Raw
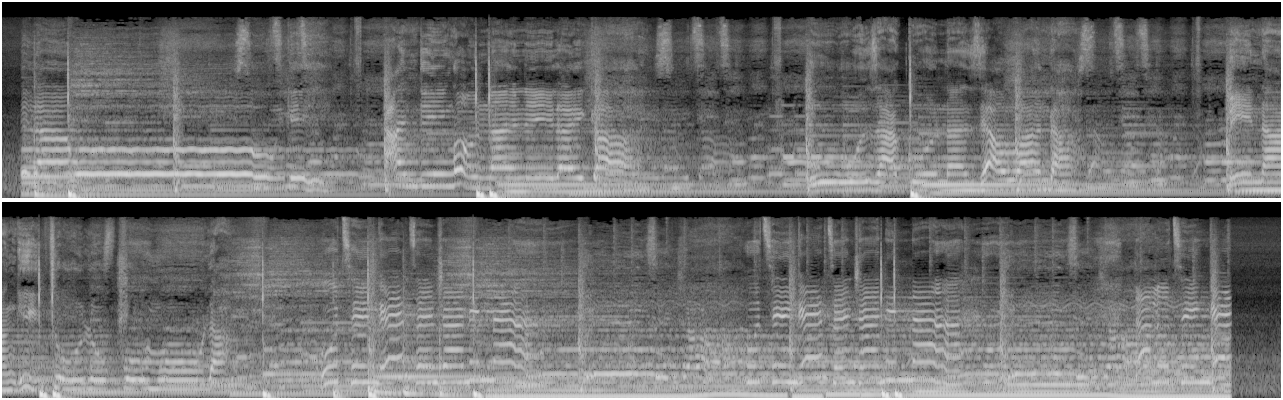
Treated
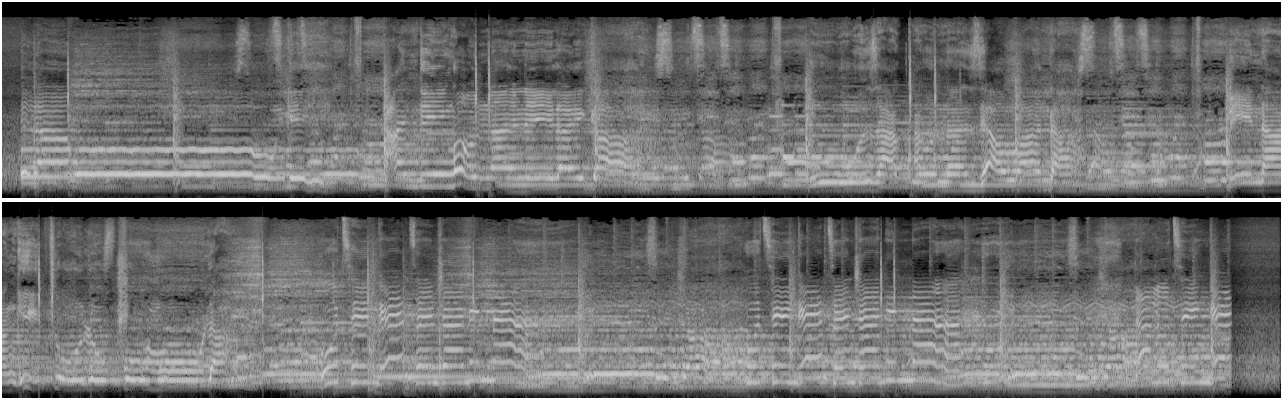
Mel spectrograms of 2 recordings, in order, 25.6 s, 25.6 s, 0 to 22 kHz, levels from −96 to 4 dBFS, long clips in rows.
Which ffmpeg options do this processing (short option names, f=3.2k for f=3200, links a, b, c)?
-filter_complex "[0:a]asplit=2[a][b];[b]afade=t=in:st=8.88:d=0.01,afade=t=out:st=9.33:d=0.01,aecho=0:1:250|500|750:0.749894|0.112484|0.0168726[c];[a][c]amix=inputs=2:normalize=0,asettb=1/sr,asplit=3[d][e][f];[d]atrim=end=12.344[g];[e]atrim=start=12.34:end=15.68,asetpts=PTS-STARTPTS,afade=t=in:d=0.004:c=qsin,afade=t=out:st=3.336:d=0.004:c=qsin,highpass=f=280:w=0.5412,highpass=f=280:w=1.3066[h];[f]atrim=start=15.676[i];[g][h]acrossfade=d=0.004:c1=hsin:c2=qsin[j];[j][i]acrossfade=d=0.004:c1=qsin:c2=hsin,highpass=f=370:w=0.5412,highpass=f=370:w=1.3066,equalizer=f=2k:w=0.93:g=5,acompressor=threshold=-25dB:ratio=6,volume=7dB"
